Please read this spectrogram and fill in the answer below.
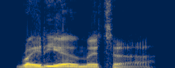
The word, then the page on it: radiometer: British English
